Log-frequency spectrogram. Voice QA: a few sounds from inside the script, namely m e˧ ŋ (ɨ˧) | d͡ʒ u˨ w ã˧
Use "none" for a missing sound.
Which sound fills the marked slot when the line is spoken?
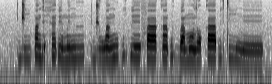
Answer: ɨ˧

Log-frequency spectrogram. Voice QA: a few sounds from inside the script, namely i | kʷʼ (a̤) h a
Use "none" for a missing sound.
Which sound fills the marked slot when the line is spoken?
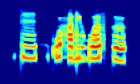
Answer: a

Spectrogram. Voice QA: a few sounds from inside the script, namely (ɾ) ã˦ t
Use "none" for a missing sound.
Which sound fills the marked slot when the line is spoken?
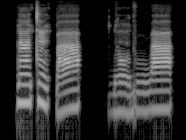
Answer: ɾ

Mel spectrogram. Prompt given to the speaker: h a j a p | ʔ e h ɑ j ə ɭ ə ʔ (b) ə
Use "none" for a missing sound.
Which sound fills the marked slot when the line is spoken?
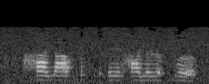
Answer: b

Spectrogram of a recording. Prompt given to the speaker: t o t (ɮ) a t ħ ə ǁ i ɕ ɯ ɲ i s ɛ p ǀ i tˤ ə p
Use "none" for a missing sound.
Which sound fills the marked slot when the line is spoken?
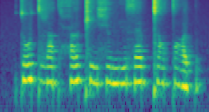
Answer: ɮ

